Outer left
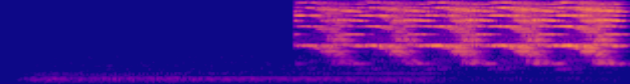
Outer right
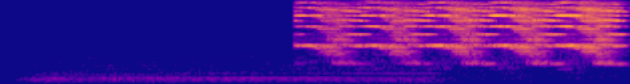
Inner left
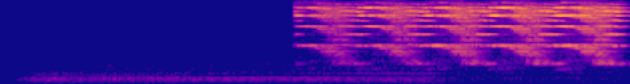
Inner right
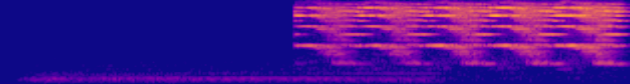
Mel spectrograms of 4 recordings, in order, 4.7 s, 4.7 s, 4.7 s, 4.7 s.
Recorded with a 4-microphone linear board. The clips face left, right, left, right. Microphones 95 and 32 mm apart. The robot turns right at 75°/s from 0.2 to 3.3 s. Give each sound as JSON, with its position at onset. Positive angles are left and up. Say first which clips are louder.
{"t": 2.2, "sound": "an alarm", "louder": "outer right 3 dB, inner right 2 dB", "azimuth_deg": -30, "distance_m": 1.2}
